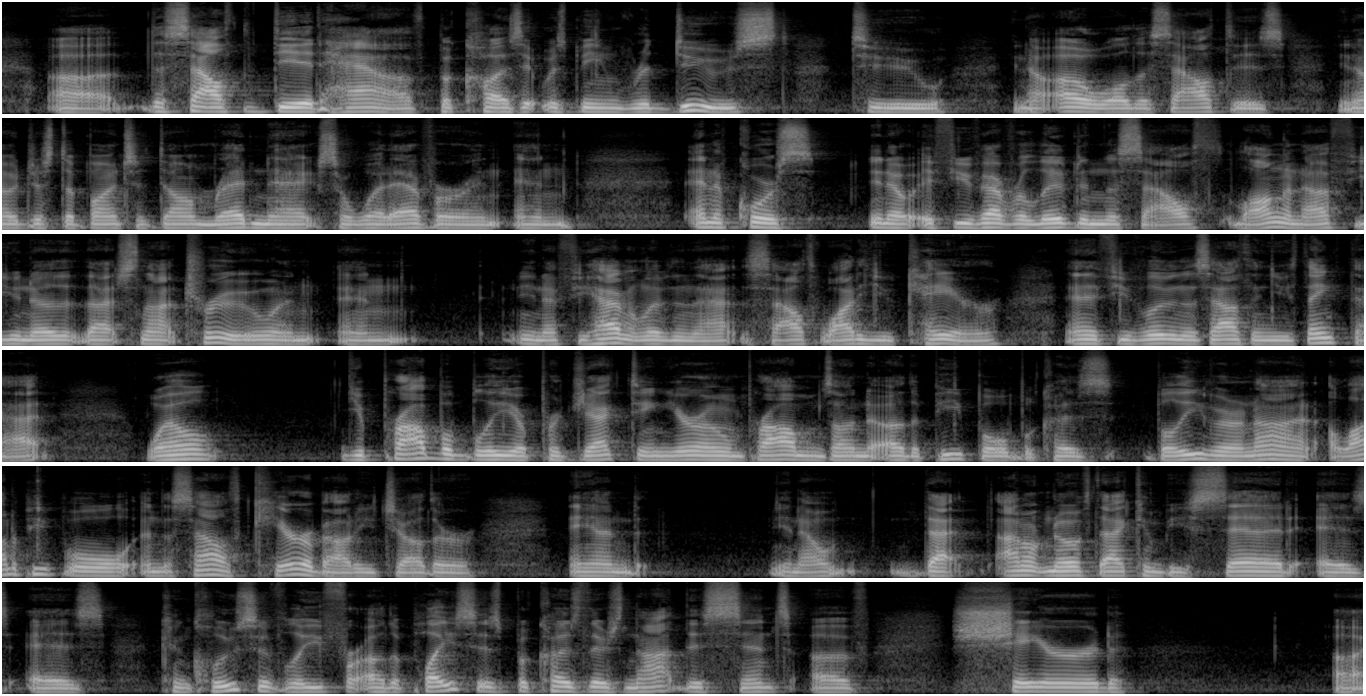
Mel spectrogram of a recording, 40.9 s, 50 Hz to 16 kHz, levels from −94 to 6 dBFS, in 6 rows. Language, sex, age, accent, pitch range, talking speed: English, male, 40-59, American, 120-140 Hz, 190 wpm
